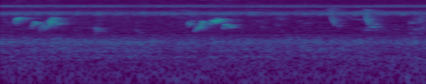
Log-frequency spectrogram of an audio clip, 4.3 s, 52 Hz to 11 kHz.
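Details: Red-whiskered bulbul near a decoy during trapping in Đồng Nai, Vietnam, on 30 July 2019, a wild bird repeatedly threatening the decoy. Mellow, bubbling warbled phrases in short bursts over a constant shrill insect hum.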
